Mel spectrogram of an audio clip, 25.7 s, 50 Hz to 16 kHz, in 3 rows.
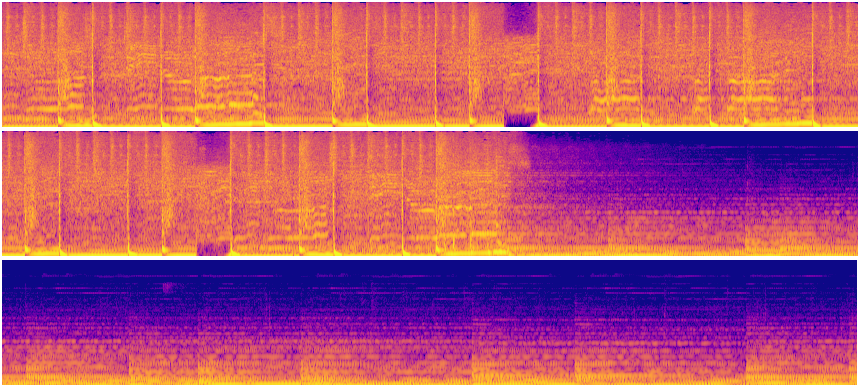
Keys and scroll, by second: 2.5 ctrl+0.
